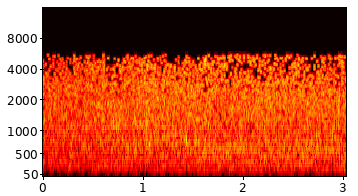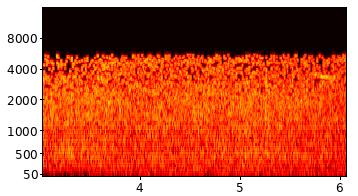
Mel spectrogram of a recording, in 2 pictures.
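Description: A steady, dense rush of glacial meltwater tumbling downhill, continuous with no pauses or voices.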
